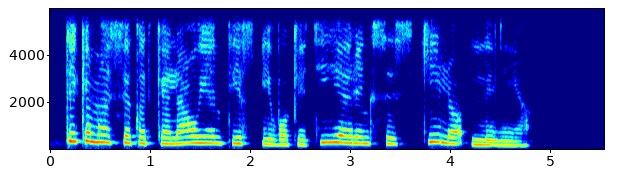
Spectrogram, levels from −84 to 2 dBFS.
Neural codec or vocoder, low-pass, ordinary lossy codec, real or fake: codec, 16 kHz, 4 kbps, FreqCodec, larger model; 5.4 kHz; Opus, 32 kbps; fake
